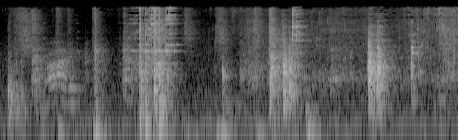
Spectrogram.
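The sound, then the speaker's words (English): Ceramic bowls clink and knock against each other as they are passed around, with several irregular clattering bursts amid nearby voices. “We have lots of bowls. That's exactly what it is. Everyone, pass me two bowls.”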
